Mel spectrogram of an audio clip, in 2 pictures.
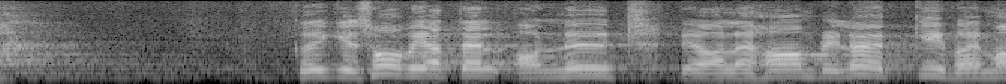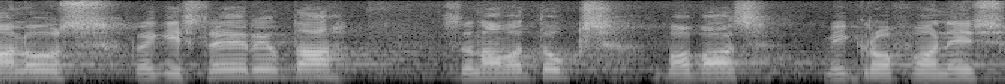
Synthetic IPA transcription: kɤjɡilso̞ːvijɑt̪ːˑe̞lo̞nːyːd̪̥pe̞ɑle̞ɦɑːmbrilø̞ːkːivɤjmɑlusre̞ɡist̪re̞ːɾiud̪̥ɑ | sɤnɑvɤt̪ːˑuks | vɑbɑs | mikro̞fo̞nʲis

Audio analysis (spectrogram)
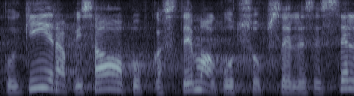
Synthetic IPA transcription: kujkiːɾɑb̥isɑːb̥ub̥̚kɑst̪e̞mɑkut̪sub̥se̞lːesest̪se̞lː

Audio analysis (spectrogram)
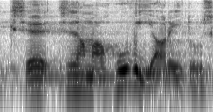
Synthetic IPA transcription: ksesesɑmɑhuviɑ̰ɾid̪̥ṵs

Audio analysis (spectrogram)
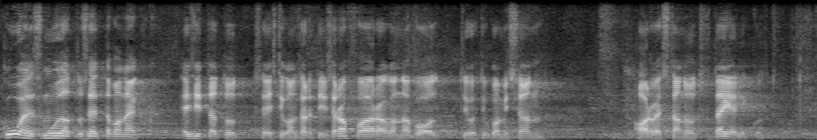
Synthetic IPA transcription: kuːesmuːd̪̥ɑt̪ːˑuse̞t̪ːe̞pɑne̞kːˑe̞sit̪ːˑɑt̪ːˑud̪̥e̞ːst̪iko̞nservɑt̪ːˑiːvseɾɑfːɑɑɾɑko̞nːɑpo̞ːlt̪juht̪ib̥̚ko̞misio̞n | ʔɑ̰rve̞st̪ɑnud̪̥t̪æje̞likːˑult̪ˑ

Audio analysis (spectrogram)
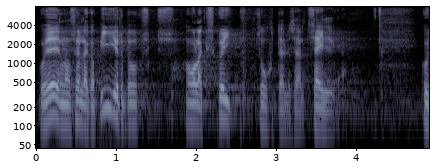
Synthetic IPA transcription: kuje̞ːlnose̞lːeɡ̥ɑpiːrd̪uskso̞le̞kskɤjkːˑsuht̪e̞liselt̪se̞lʲɡ̥ḛ | ku

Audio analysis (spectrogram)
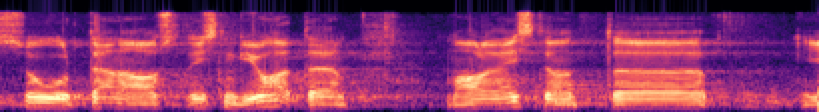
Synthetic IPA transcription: suːɾt̪ænɑɑwst̪ɑd̪̥ist̪iŋɡ̥ijuɦɑt̪ːˑɑjɑ | mʔɑo̞lenesi̥t̪ːˑɑnud̪̥

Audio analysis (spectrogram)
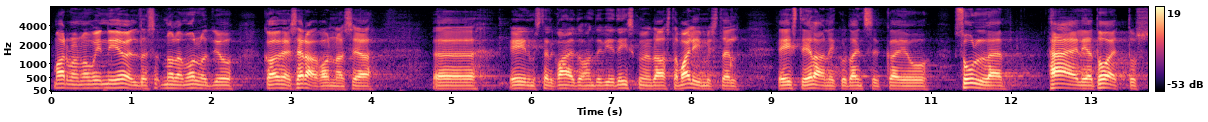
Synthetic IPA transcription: mɑɑrvɑnmɑvɤjnːiːø̞ːld̪̥ɑset̪meo̞le̞mo̞lnud̪ju | kɑyɦe̞se̞ɾɑko̞nːɑsjɑ | e̞ːlmist̪e̞lkɑɦe̞t̪uɦɑnd̪̥e̞viːe̞d̪e̞jst̪kymend̪ɑːst̪ɑvɑlʲimist̪e̞l | e̞ːst̪ie̞lɑnikːˑud̪̥ɑnʲt̪sid̪̥̚kɑju | sulːe | hæːljɑt̪o̞e̞t̪ːˑus

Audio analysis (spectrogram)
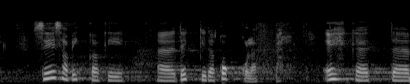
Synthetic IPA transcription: se̞ːsɑːb̥ikːˑɑɡ̥it̪e̞kːid̪̥ɑko̞kːulepːele̞hke̞t̪ː

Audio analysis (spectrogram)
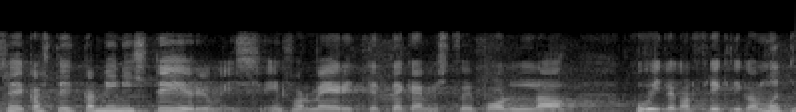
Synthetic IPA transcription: se̞ːkɑst̪e̞jd̪̥̚kɑminist̪e̞ːɾjumḭsḭnfo̞rme̞ːɾit̪ːˑet̪ːe̞ɡ̥e̞mist̪vɯjb̥o̞lːɑ | huvid̪̥e̞ko̞nflikt̪iɡ̥ɑmɤt̪ːˑ

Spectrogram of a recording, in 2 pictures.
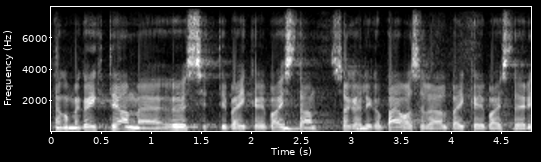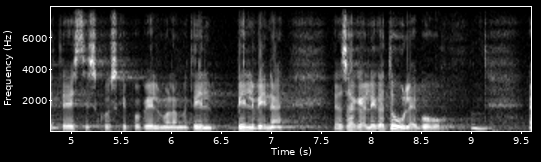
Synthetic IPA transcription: nɑɡ̥ume̞kɤjk̚t̪e̞ɑme̞øːssit̪ːipæjkːˑeejpɑjst̪ɑsɑɡ̥e̞likɑpæevɑse̞lɑjɑlpæjkːˑeejpɑjst̪ɑe̞ɾit̪ːˑie̞ːst̪iskuskipubilmo̞lemɑt̪ipilvinejɑsɑɡ̥e̞likɑt̪uːle̞jpuɦṵ

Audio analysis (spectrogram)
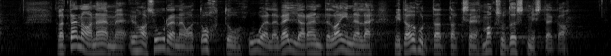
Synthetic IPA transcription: kɑt̪ænɑnæːme̞ʔyɦɑsuːɾe̞ne̞vɑt̪ːˑo̞ht̪uuːe̞le̞vælʲjɑɾænd̪e̞lɑjne̞le̞mid̪̥ɑɤɦut̪ːˑɑt̪ːˑɑkse̞mɑksut̪ɤst̪mist̪e̞ɡ̥ɑ̰

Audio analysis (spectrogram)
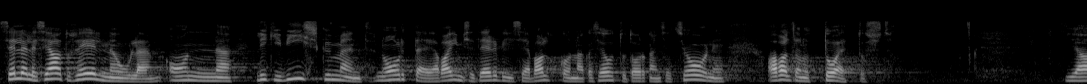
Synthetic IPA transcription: se̞lːe̞le̞se̞ɑd̪̥use̞ːlnɤwle̞o̞n | liɡ̥iviːskymːend̪̥no̞ːrt̪e̞jɑvɑjmse̞t̪e̞rvise̞vɑlt̪̚ko̞nːɑɡ̥ɑse̞o̞t̪ːˑud̪̥o̞rɡ̥ɑnʲisɑt̪sio̞ːnʲiʔɑvɑld̪ɑnud̪̥̚t̪ːo̞e̞t̪ːˑust̪ | jɑ

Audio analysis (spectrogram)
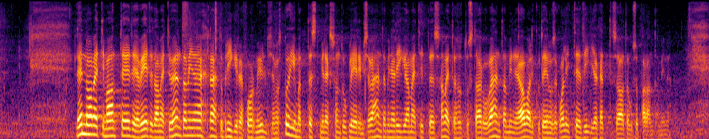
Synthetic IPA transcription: le̞nːuɑme̞t̪ˑːimɑːnt̪ːˑe̞ːd̪ejɑve̞ːd̪e̞d̪ɑme̞t̪ˑːiyɦe̞nd̪̥ɑmine̞læht̪ubriːɡiɾe̞fo̞rmiyld̪̥ise̞mɑst̪̚pɤɦimɤt̪ːe̞st̪milːe̞kso̞nd̪uble̞ːɾimise̞væɦe̞nd̪̥ɑmine̞ɾiːɡiɑme̞t̪ːˑit̪ːˑesɑme̞t̪ˑːiɑsut̪ːˑust̪eɑrvuvæɦe̞nd̪̥ɑmine̞jɑɑvɑlikˑut̪e̞ːnuse̞kvɑlʲit̪ːˑe̞ːd̪̥ijɑkæt̪ːe̞sɑːd̪̥ɑvuse̞pɑɾɑ̰nd̪̥ɑmine̞

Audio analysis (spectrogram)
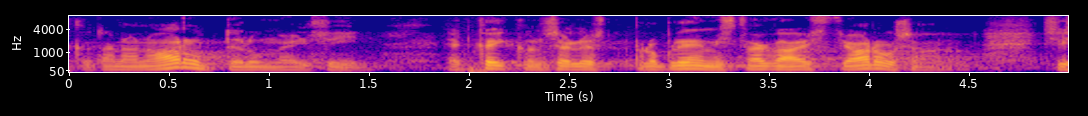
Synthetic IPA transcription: kɑt̪ænɑneɑɾut̪ːe̞lume̞jlsiːn | e̞t̪kɤjkːˑo̞nse̞lːest̪̚pro̞ble̞ːmist̪væɡ̥ɑhæsʲt̪iɑɾusɑːnud̪̥si

